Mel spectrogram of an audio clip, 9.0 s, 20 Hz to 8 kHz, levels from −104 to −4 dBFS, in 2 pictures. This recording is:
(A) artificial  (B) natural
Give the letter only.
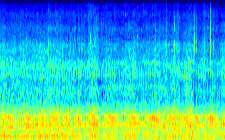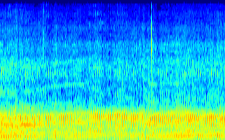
B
